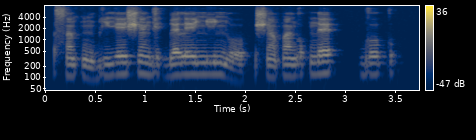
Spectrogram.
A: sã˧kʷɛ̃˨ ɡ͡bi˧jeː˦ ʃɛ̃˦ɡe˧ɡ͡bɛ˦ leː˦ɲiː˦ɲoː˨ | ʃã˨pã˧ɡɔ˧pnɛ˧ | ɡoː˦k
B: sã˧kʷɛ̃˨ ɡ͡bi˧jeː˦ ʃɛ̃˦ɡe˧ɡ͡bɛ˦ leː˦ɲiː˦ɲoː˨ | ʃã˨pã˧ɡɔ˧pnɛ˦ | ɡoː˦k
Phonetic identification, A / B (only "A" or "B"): B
